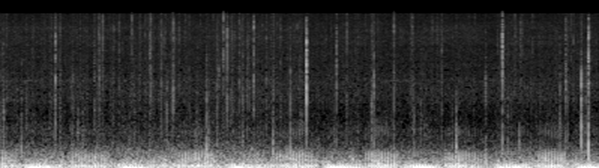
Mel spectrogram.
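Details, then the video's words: Steady cat purr, a deep rumbling drone swelling and easing with each breath about once a second, accompanied by crackling, popping fireplace flames. "Fall asleep to the Purring of a Cat"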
